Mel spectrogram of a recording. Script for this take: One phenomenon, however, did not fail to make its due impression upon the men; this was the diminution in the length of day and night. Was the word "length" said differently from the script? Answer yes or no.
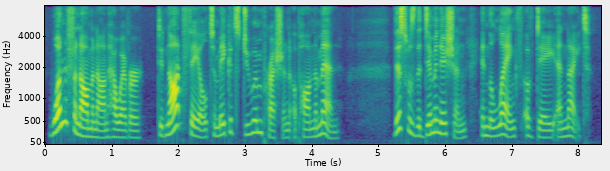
no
